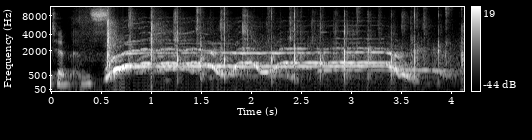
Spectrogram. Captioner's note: audience cheers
